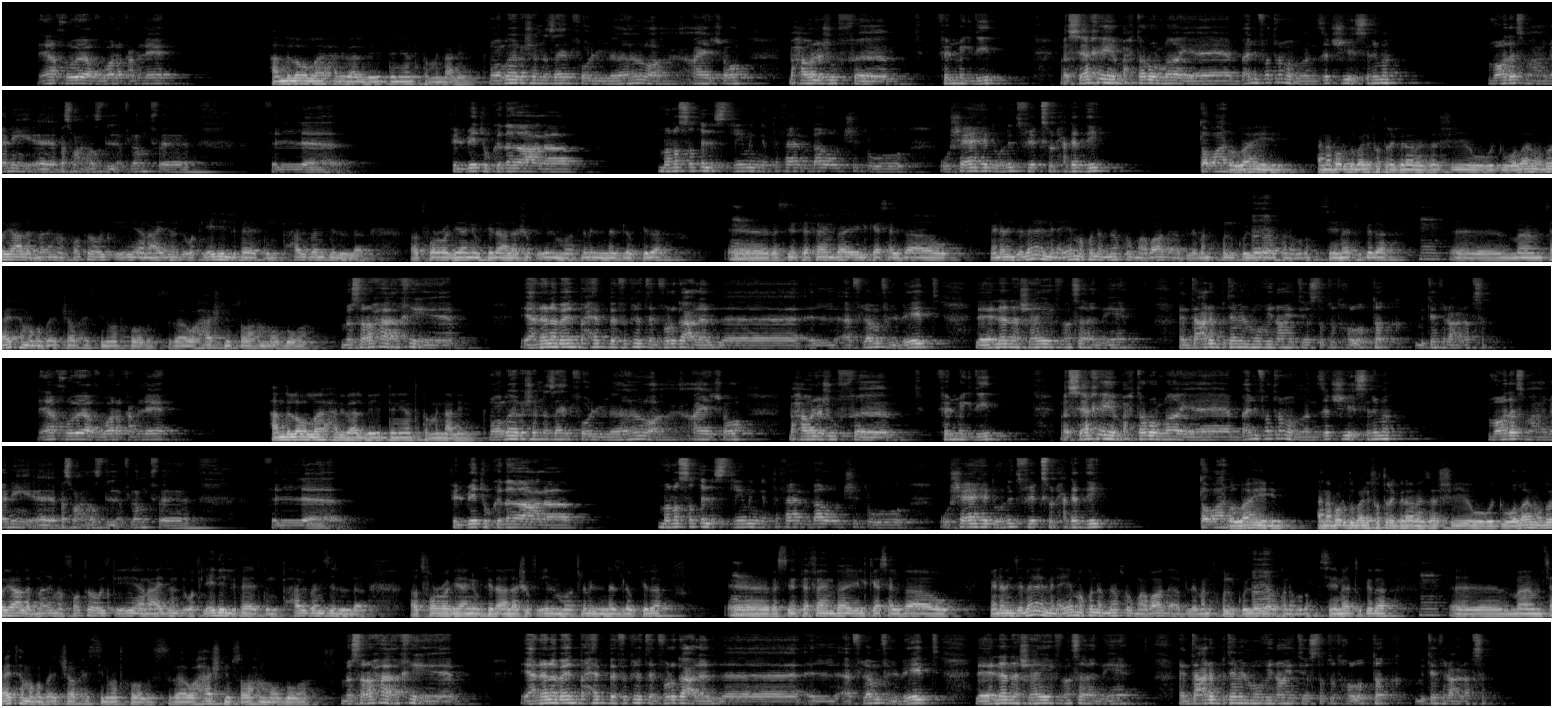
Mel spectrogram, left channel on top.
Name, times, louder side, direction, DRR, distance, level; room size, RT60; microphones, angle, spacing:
voice 1, 0.4-1.7 4.9-9.0 9.4-10.0 10.3-14.0 14.9-17.7 18.2-19.0 20.0-21.3 22.1-26.6 27.5-28.0 38.3-38.5 43.5-43.8 45.2-45.4 49.9-51.1 51.7-61.3, right 1 dB, 10° right, 1.2 m, -29 dB
voice 2, 2.7-4.7 27.7-28.3 28.7-37.8 38.3-40.5 40.9-45.0 45.5-49.6, right 2 dB, 55° right, 0.8 m, -25 dB
14.5 x 13.0 x 2.7 m
head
